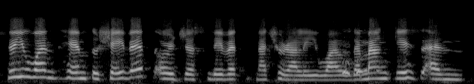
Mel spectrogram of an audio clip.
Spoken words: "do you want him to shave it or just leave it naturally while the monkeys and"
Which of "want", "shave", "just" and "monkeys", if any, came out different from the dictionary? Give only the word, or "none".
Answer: monkeys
